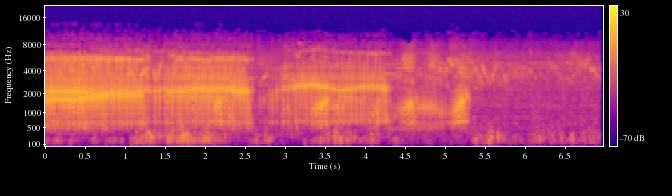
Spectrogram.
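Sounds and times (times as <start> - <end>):
edible frog chorus croaking: 0.0 - 5.4.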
